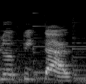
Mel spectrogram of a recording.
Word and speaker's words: l'hôpital: have said it that when we have a silent H or a vowel coming in between, then we have it to be L apostrophe.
